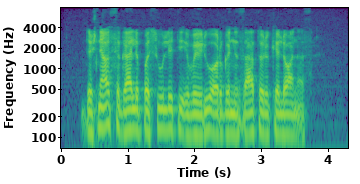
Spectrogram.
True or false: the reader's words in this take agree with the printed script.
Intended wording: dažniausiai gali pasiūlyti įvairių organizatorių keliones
true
